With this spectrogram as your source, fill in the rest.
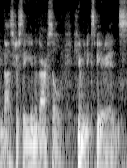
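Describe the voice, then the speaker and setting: A man speaks with a Scottish accent at a fairly quick pace. His pitch is fairly low and his intonation monotone and flat. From Scotland. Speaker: transgender vlogger. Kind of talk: casual vlog update. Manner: hesitant, many fillers.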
